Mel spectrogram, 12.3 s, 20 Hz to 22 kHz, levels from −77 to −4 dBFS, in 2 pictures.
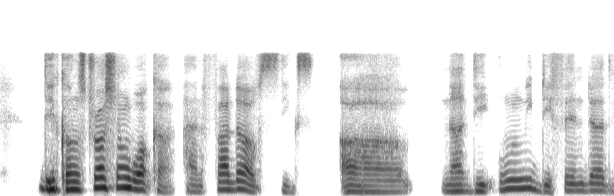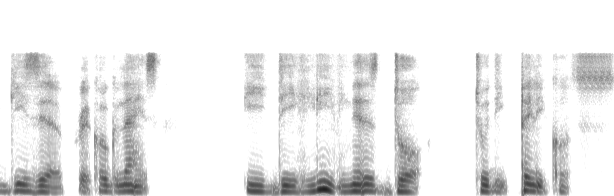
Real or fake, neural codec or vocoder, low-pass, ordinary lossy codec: fake; codec, 16 kHz in and 24 kHz out, 0.9 kbps, LongCat-Audio-Codec, four codebook decoder; 7.2 kHz; MP3, 64 kbps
